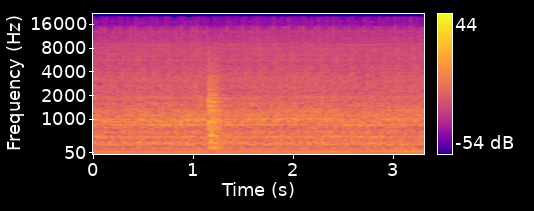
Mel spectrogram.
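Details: Subaru Forester with freshly reinstalled EJ25 flat-four, valves not adjusted, warming up around 114–120 coolant: steady, even low idle with one brief tick, otherwise smooth; normal warm-up idle.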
